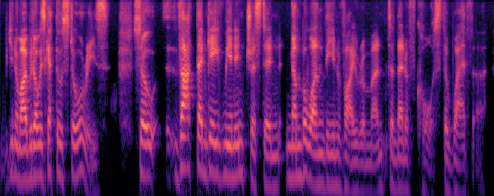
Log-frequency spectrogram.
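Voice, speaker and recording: A fairly high-pitched male voice with a South Wales accent, ordinary pitch variation, and a quiet background. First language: Welsh. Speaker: weather presenter. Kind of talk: casual chat. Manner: animated.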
